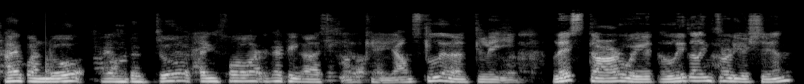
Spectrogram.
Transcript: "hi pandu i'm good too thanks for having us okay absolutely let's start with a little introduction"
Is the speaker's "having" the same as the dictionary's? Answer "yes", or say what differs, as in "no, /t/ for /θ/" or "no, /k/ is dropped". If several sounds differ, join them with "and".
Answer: no, /p/ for /v/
